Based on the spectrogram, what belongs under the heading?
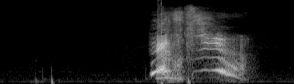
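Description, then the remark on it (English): A single loud sneeze bursts out after a brief quiet pause and a faint click, then trails off into silence. “Gesundheit.”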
